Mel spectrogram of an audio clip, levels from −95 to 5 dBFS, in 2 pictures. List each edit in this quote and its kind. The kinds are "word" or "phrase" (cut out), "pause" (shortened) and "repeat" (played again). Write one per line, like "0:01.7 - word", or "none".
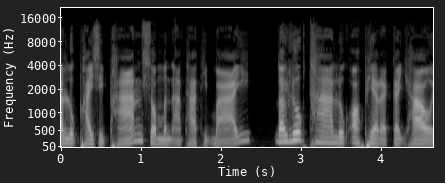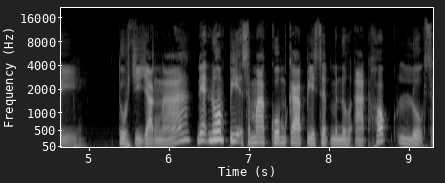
0:06.3 - pause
